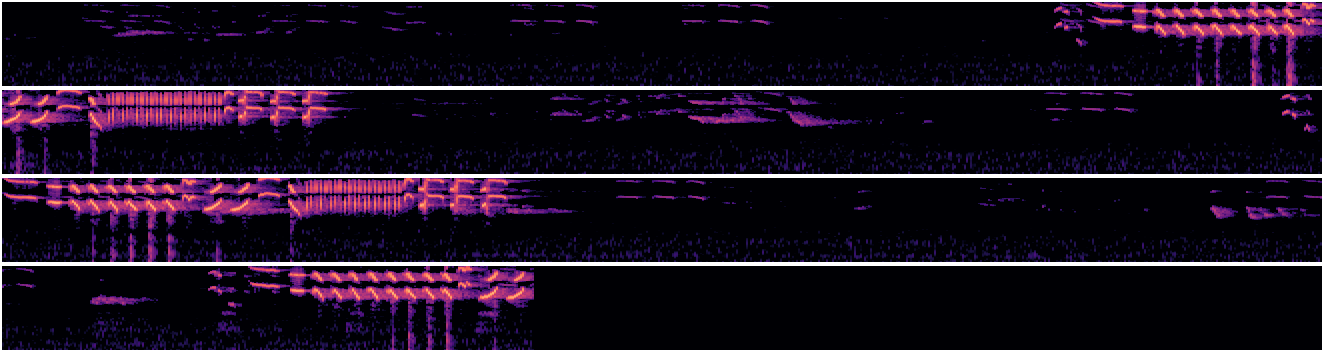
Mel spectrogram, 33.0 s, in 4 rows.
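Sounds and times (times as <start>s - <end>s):
wren Troglodytes troglodytes: 6.6s - 10.3s, 16.3s - 19.7s, 26.1s - 28.0s.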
